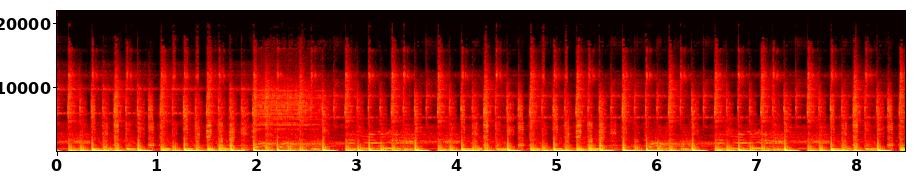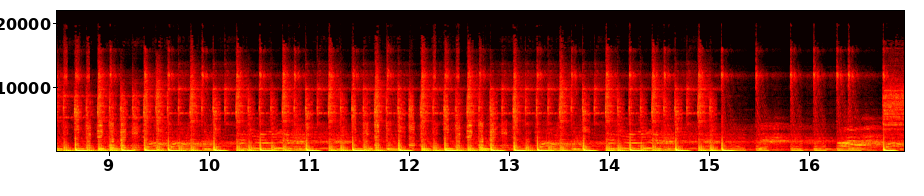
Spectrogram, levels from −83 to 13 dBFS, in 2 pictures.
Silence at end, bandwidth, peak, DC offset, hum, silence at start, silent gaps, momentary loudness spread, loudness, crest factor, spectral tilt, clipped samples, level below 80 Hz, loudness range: 0 s; 14 kHz; 0 dBFS; under 0.1%; none; 0 s; none; 4 LU; -15 LUFS; 12 dB; -6 dB/octave; under 0.1%; -14 dBFS; 1 LU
